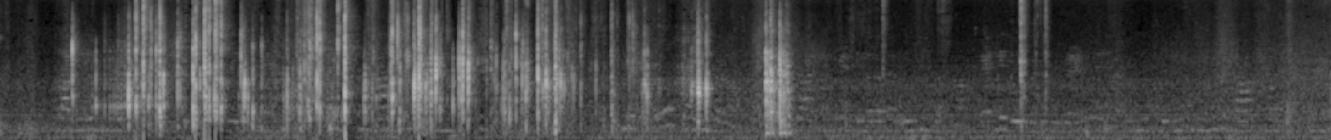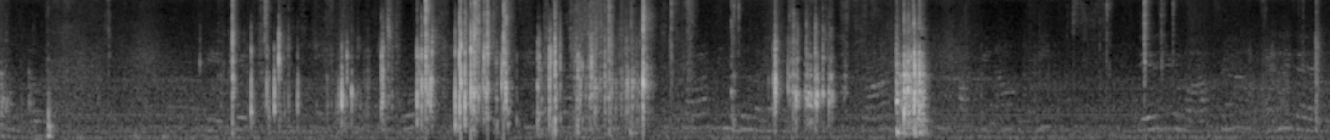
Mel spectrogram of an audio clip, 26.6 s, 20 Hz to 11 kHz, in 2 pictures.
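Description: Clear plastic packs of Canon 240 black and 241 colour ink cartridges being opened by hand: crackling and crinkling of stiff plastic in two spells, one over the first several seconds and another from about fifteen to twenty-two seconds in.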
